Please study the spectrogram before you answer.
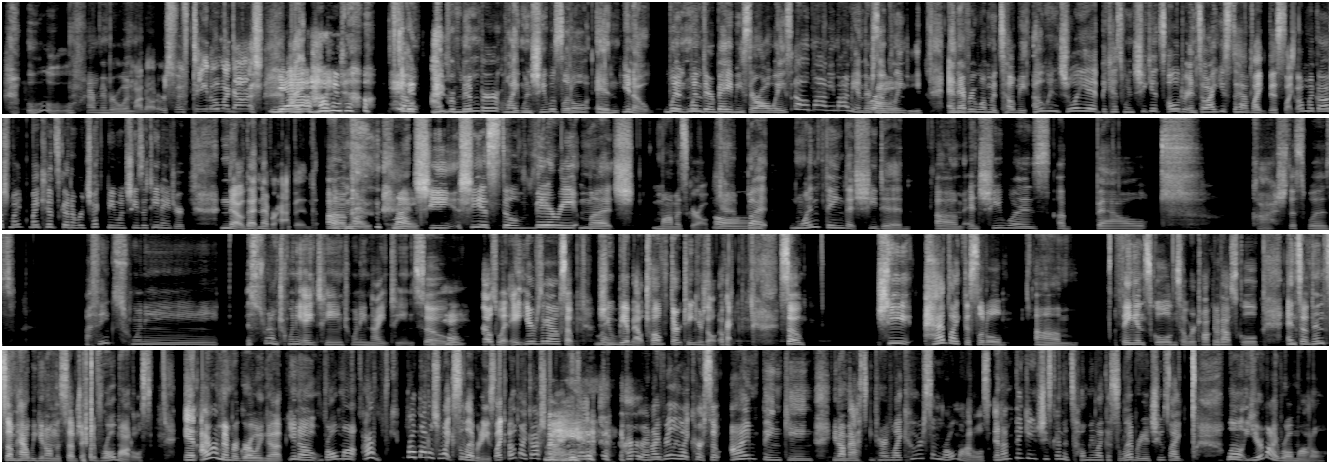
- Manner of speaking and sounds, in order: gasp; laughing while speaking: "I know"; put-on voice: "Oh, mommy, mommy"; other background noise; laugh; stressed: "very"; drawn out: "twenty"; laughing while speaking: "Right"; laugh
- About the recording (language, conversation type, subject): English, unstructured, Which small, realistic stress-relief habits actually fit your busy day, and what have they changed for you?
- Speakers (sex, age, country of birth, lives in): female, 40-44, United States, United States; female, 55-59, United States, United States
